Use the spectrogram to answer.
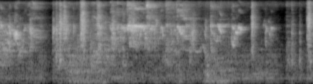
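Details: Budgerigar song played to stimulate breeding condition: dense, scratchy chatter and warbling with quick clicks and squeaky notes, several birds overlapping continuously.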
